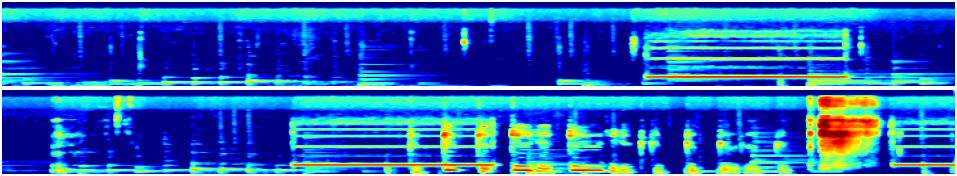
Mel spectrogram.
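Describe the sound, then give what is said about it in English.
An outgoing phone call rings twice on the line, each a steady electronic ringback tone lasting about two seconds, separated by a pause, with muffled voices and handling noise in between. “Oh, he ain't gonna answer phone now.”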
